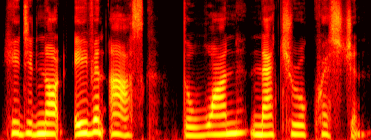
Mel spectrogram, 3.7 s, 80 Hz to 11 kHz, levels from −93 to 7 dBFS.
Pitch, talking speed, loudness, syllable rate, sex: 220 Hz, 145 wpm, -17 LUFS, 4.4 syllables/s, female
